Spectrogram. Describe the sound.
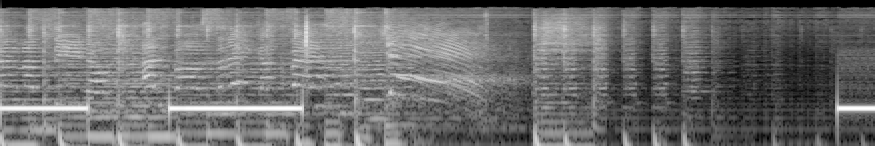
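Telephone ringing tone on an unanswered call placed during a live phone-in game: three steady, mid-pitched tone bursts, each about a second or less, separated by gaps, with other sound underneath.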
